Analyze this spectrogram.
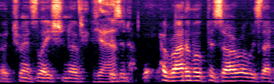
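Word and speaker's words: Jerónimo Pizarro: A translation of, is it Geronimo Pizarro? Is that how his name is pronounced?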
